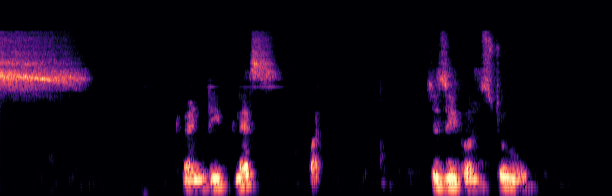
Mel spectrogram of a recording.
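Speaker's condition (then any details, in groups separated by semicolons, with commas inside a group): No condition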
